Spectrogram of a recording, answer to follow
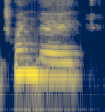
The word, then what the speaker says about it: Twende: First, I'll say to make sure that everyone's on the same page, the word that you're saying, Twende, is pronounced like twin day, and it is a Kiswahili word that means let's go.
